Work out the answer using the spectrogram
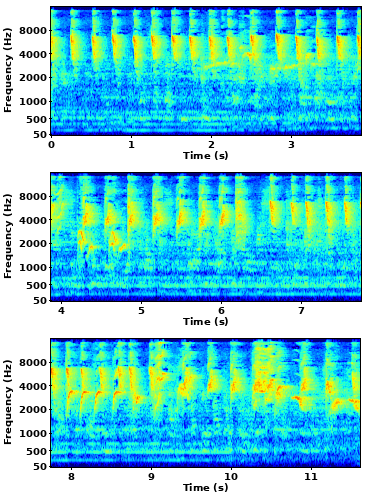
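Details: Kinoi song material from a cucak cungkok: a long fast string of sharp high chips at roughly four per second, broken by twittering runs and brief whistled slurs, continuing steadily throughout over a low constant hum.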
